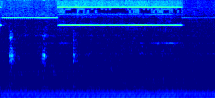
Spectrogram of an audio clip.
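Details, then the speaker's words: Squeal with buzz from a gifted livestream microphone: constant thin high whistle over a steady low hum; the owner tests unplugging the charger, suspecting interference, and says it squeals when he touches the mic. Cause unknown. "if I unplug the charger y'all still hear it I didn't know if the charger might have been interfering"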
